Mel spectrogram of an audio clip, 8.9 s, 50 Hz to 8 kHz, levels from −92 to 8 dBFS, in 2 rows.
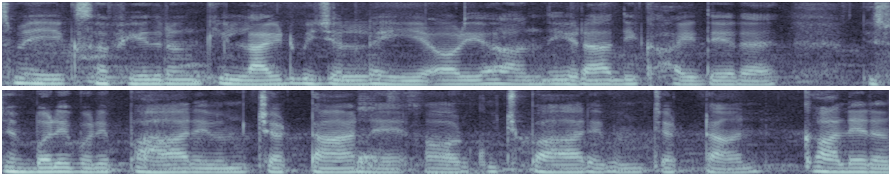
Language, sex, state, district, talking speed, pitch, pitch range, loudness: Hindi, male, Uttarakhand, Tehri Garhwal, 205 wpm, 140 Hz, 130-150 Hz, -19 LUFS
